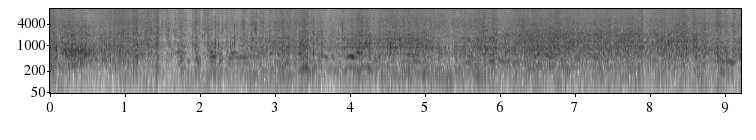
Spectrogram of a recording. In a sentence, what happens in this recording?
Low background conversation midst loud splashing and unsteady streams of pouring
